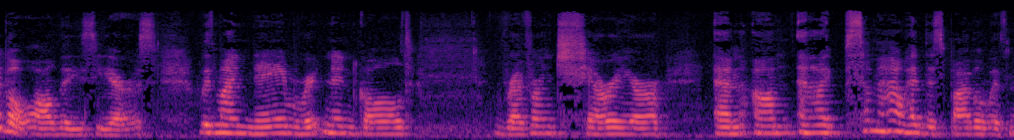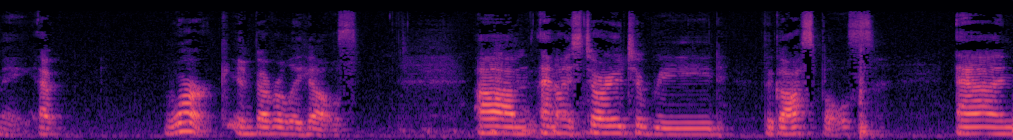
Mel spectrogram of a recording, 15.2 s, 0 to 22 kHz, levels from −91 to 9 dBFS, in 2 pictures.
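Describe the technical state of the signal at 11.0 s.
At 11.0 s the signal is intact, with no audible fault at that moment.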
